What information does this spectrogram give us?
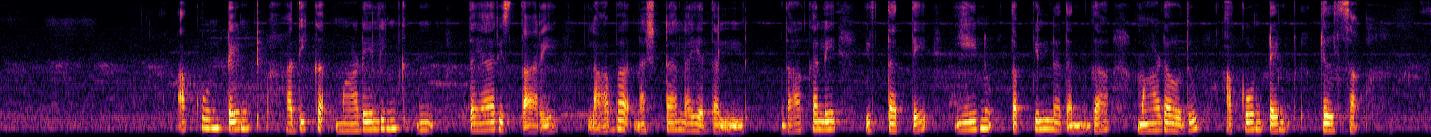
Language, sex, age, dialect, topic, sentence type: Kannada, female, 25-30, Central, banking, statement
